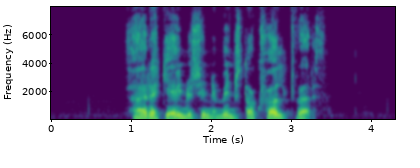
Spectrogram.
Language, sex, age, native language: Icelandic, male, 70-79, Icelandic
